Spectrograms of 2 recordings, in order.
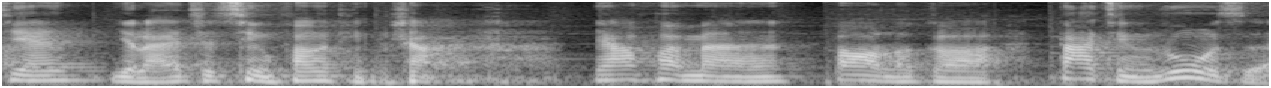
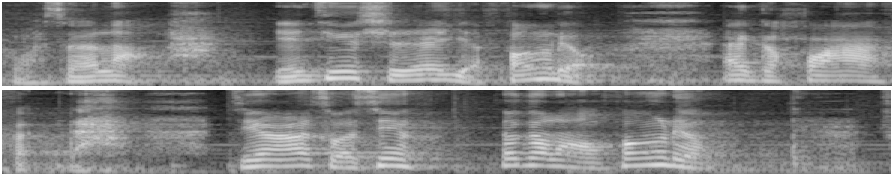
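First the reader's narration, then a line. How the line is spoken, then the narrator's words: Old woman laughing. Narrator (Chinese): 刘姥姥笑道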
